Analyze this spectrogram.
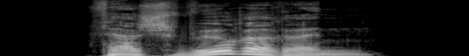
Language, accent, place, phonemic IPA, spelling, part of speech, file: German, Germany, Berlin, /fɛɐ̯ˈʃvøːʁəʁɪn/, Verschwörerin, noun, De-Verschwörerin.ogg
- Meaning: conspirator (female)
